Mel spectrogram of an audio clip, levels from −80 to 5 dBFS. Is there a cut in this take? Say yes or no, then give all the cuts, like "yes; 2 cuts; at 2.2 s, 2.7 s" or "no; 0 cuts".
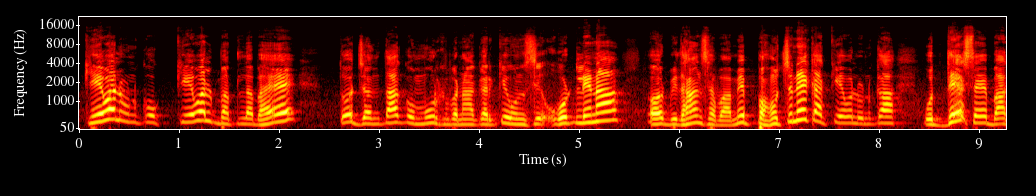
no; 0 cuts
